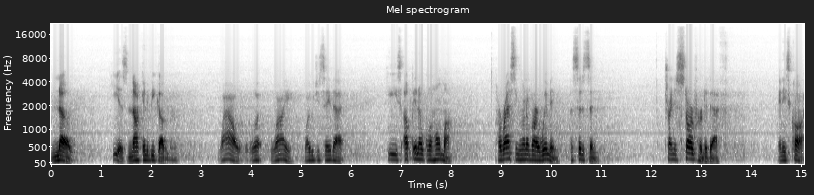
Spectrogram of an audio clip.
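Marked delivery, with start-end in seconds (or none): 0.0-2.5 put-on firm, unbending, emphatic, adamant delivery. Retelling how someone answered about being governor: imitating a firm, adamant refusal. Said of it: "very firmly, very adamantly".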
